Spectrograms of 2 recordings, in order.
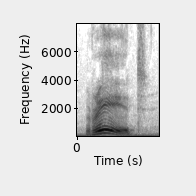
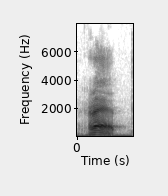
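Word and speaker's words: read: to stay membaca a rich grade bentuk ketiganya adalah red perhatikan bacanya Ya kalau bentuk pertama dibaca Rich sedangkan bentuk kedua dan ketiga dibaca red tulisannya sama namun bacanya yang berbeda Hai selanjutnya How to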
